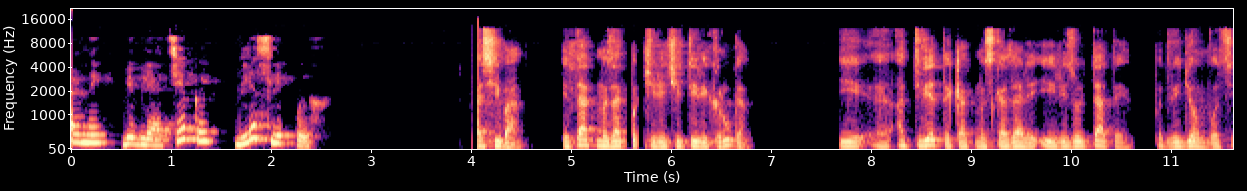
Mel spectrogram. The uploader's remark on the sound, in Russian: Мероприятие прошло в режиме Zoom-конференции.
